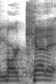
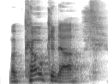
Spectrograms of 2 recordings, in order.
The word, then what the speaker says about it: Maquoketa: And then down here near the Marquetta area, I mispronounced it again, Maquoketa, going towards Bellevue, Iowa.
